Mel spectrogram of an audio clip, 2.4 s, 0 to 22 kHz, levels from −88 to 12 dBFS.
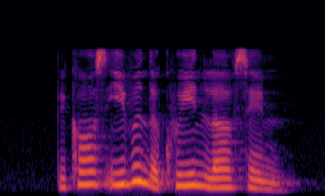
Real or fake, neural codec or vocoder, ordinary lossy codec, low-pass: real; none; none; none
